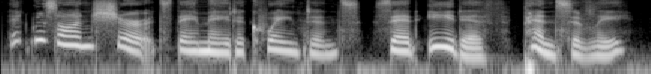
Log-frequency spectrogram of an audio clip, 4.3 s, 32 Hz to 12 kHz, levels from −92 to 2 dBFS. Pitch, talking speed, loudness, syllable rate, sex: 225 Hz, 140 wpm, -17 LUFS, 4.3 syllables/s, female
